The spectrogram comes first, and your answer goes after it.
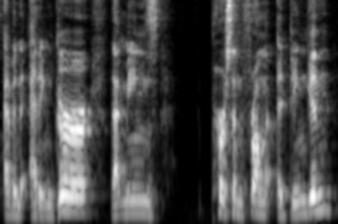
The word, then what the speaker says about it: Edinger: My name is actually supposed to be pronounced Evan Edinger.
